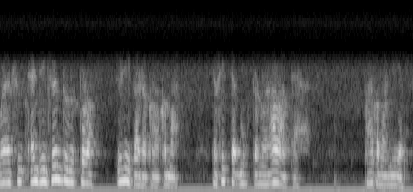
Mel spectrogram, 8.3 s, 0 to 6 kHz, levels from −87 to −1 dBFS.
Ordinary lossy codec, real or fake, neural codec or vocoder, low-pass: none; real; none; 5.4 kHz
